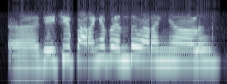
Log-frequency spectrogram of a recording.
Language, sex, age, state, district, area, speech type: Malayalam, female, 18-30, Kerala, Thiruvananthapuram, rural, conversation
